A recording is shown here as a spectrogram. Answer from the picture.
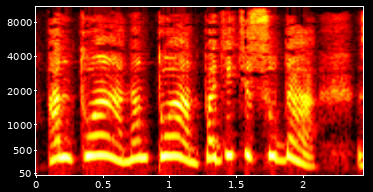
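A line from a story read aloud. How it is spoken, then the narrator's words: Shout. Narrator (Russian): закричала она старику-управляющему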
